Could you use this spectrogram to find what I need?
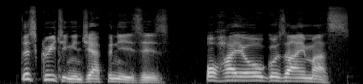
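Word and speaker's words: Ohayo gozaimasu (おはようございます): The first part actually rhymes with the name of the Midwestern state, Ohayo. After that, there's a part that sounds like go. So Ohayo go will give you a head start on this one.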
